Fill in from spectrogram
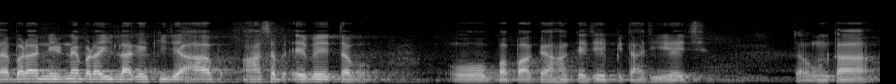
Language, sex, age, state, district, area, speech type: Maithili, male, 45-60, Bihar, Saharsa, urban, spontaneous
